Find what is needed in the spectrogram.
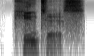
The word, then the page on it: cutis: British English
